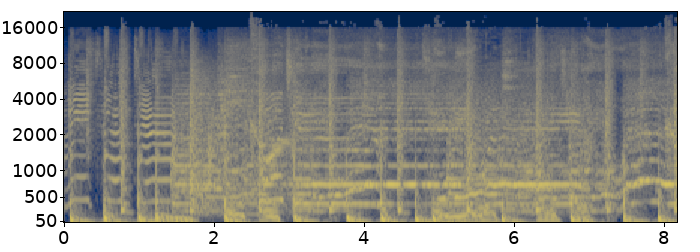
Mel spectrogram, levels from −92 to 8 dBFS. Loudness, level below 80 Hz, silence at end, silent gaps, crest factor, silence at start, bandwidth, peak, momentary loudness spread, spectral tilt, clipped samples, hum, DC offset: -13 LUFS; -20 dBFS; 0 s; none; 12 dB; 0 s; over 20 kHz; 0 dBFS; 3 LU; -4 dB/octave; under 0.1%; none; under 0.1%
